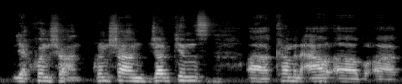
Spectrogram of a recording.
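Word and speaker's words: Quinshon: Yeah, Quinshawn.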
